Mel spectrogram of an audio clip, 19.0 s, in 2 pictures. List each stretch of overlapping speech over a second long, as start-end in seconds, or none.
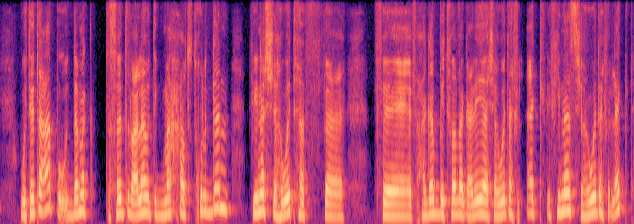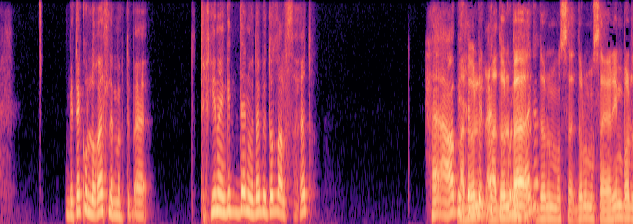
16.4-17.7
